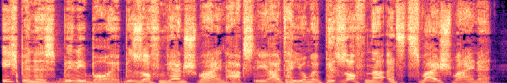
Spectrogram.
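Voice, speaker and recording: A man in a radio drama voicing a rowdy drunk man who shouts through a door with slurred speech. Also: fairly low pitch, sing-song, moderate pace, husky, no echo, studio quality, pitched above the performer's own voice, heavily acted. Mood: drunken shouting.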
